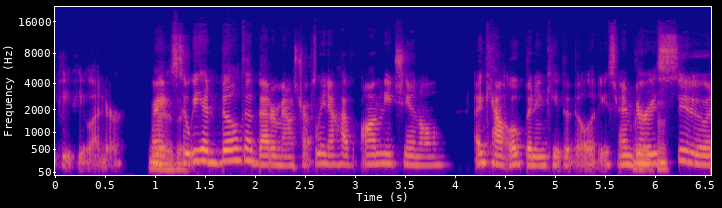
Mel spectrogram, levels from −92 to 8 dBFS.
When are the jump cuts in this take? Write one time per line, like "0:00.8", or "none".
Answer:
0:01.4
0:02.6
0:05.6

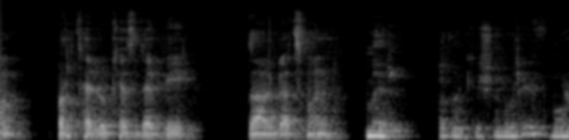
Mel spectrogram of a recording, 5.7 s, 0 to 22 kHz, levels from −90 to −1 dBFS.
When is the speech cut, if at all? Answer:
0:03.4

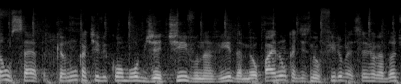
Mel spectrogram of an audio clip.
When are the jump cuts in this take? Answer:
0:03.1

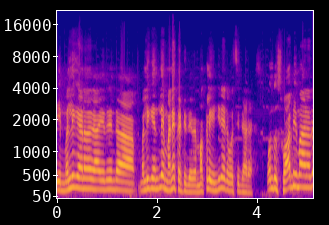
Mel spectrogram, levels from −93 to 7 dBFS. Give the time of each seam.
none

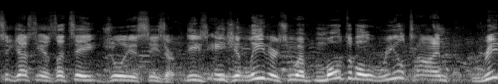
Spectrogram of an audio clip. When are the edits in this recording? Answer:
0:01.8

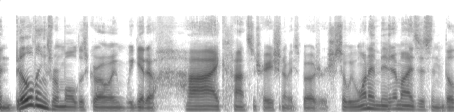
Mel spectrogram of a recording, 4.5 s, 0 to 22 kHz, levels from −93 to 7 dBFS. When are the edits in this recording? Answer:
none

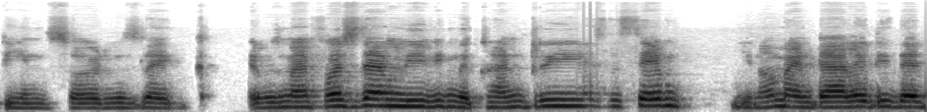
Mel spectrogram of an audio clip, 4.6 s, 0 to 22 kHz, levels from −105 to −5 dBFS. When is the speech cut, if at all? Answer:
0:03.0

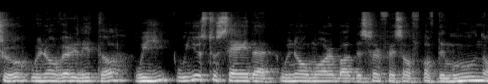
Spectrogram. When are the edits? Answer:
0:01.3

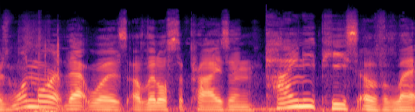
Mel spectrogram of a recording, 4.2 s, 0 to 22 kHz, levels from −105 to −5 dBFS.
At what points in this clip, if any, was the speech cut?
0:02.6

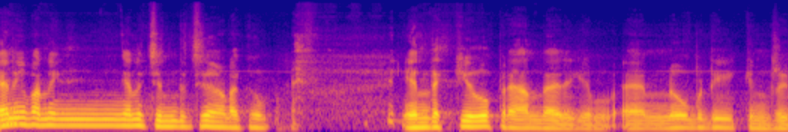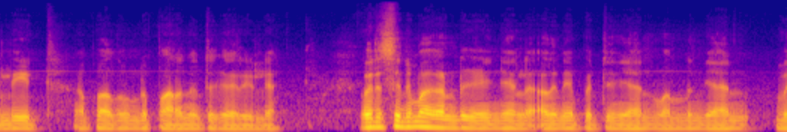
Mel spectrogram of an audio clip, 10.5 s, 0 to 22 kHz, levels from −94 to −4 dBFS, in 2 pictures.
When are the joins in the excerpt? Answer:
none

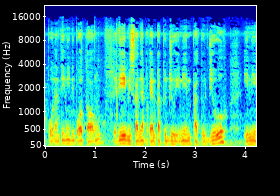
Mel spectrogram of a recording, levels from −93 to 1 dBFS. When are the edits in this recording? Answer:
0:01.3

